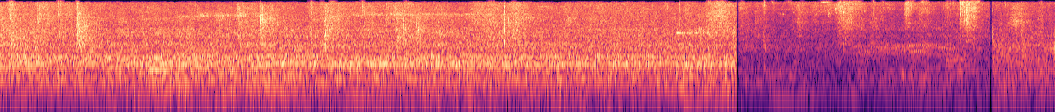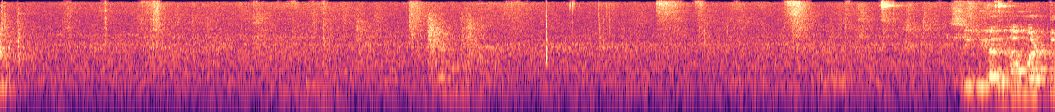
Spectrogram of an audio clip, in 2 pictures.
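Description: Several people murmur and chatter indoors.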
